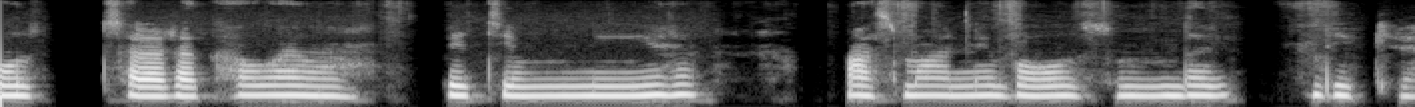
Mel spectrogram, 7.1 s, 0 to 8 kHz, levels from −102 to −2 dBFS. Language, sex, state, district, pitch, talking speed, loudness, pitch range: Hindi, female, Bihar, Araria, 230 Hz, 135 wpm, -17 LUFS, 225-235 Hz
